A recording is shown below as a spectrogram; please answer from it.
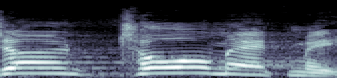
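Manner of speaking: very high, loud, begging, pleading yell. Speaker retelling a demon-possessed man running to Jesus, acting out a pleading yell. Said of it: "this guy runs to Jesus pleading".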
